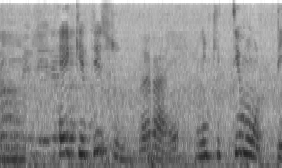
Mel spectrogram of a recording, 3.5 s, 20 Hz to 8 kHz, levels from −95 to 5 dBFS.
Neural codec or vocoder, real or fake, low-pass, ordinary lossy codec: vocoder, 24 kHz, 100 mel bands, Vocos; fake; 7.2 kHz; none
